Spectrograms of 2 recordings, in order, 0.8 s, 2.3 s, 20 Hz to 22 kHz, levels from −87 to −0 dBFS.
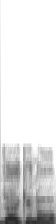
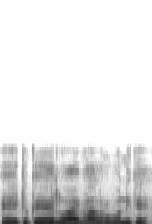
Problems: background sounds at intervals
